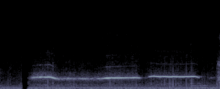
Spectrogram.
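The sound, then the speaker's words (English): Someone whistles the wedding march in three long, clear phrases that barely change pitch, almost a single note. The whistling is fairly loud over a low background hum, with no talking. “Well, I guess you never know from the sound of it, but that's the wedding march.”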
